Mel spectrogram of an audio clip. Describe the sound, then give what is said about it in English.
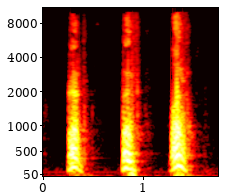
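A dog barks three times in a steady rhythm, each bark short and loud, with brief silences between them and no other sounds around. “It kept barking louder and louder, and my friend wasn't even coming to help me.”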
